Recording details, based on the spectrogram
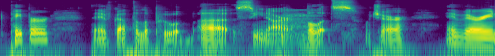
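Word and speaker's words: Scenar: It's pronounced Yeah. Cnar.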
